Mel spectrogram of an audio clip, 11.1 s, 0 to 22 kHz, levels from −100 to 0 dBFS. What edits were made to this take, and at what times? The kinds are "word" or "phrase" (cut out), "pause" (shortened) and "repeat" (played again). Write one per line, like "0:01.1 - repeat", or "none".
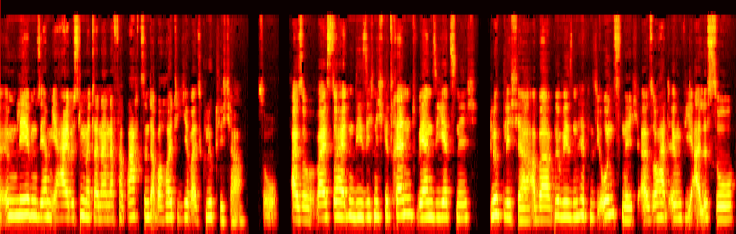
0:01.2 - word
0:03.7 - pause
0:07.2 - pause
0:08.3 - phrase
